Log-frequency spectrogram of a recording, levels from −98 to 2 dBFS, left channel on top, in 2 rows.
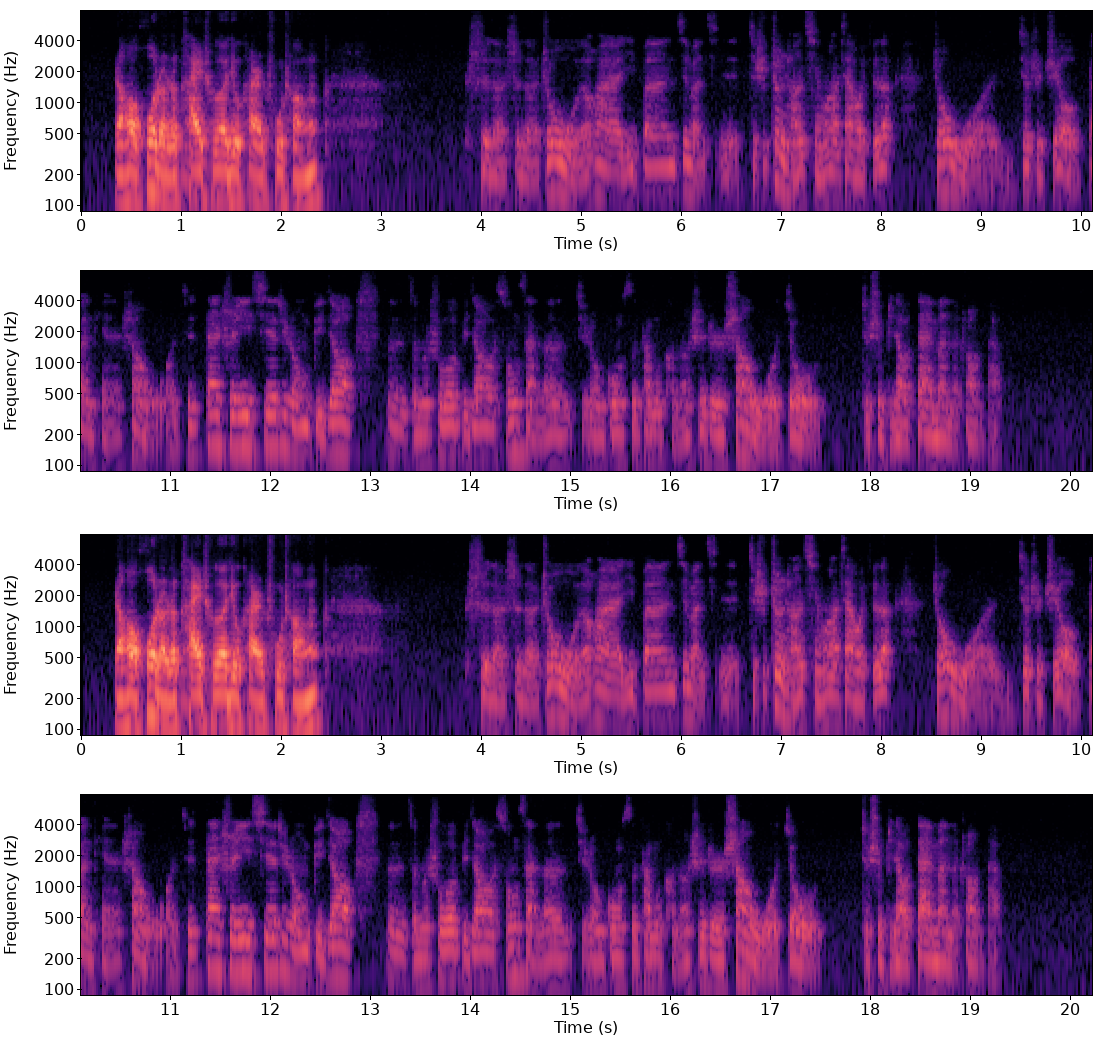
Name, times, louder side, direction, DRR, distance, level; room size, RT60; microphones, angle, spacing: voice 1, 0.3-2.4, right 2 dB, 85° right, 0.8 m, -26 dB
voice 2, 0.9-1.3 3.8-17.5 17.9-19.3, right 1 dB, 45° right, 0.7 m, -43 dB
3.4 x 2.0 x 2.3 m
head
